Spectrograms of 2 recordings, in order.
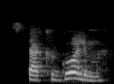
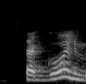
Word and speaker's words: Stockholm: So, or, this or is stressed. So this or is unstressed. So sta. And normally, if you have in English this lovely letter H, in Russian it becomes G, stuck, G, Stockholm. And another funny example is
